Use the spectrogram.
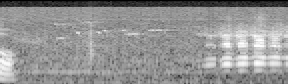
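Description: A goat gives a short wavering bleat near the end, close and clear, after a stretch of quiet with a brief higher cry at the start; no words are spoken.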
